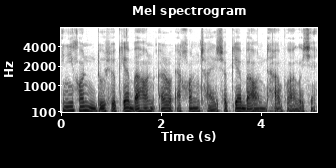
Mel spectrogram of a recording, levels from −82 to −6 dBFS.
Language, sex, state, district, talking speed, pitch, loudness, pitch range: Assamese, male, Assam, Kamrup Metropolitan, 130 wpm, 110 Hz, -16 LUFS, 105-120 Hz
